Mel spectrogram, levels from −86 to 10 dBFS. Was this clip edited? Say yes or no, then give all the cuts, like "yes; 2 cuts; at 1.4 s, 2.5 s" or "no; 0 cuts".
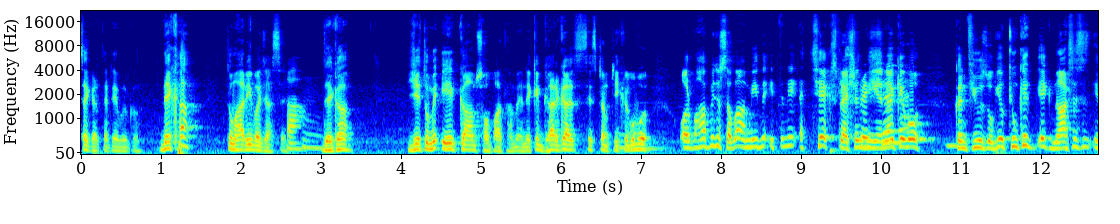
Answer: no; 0 cuts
